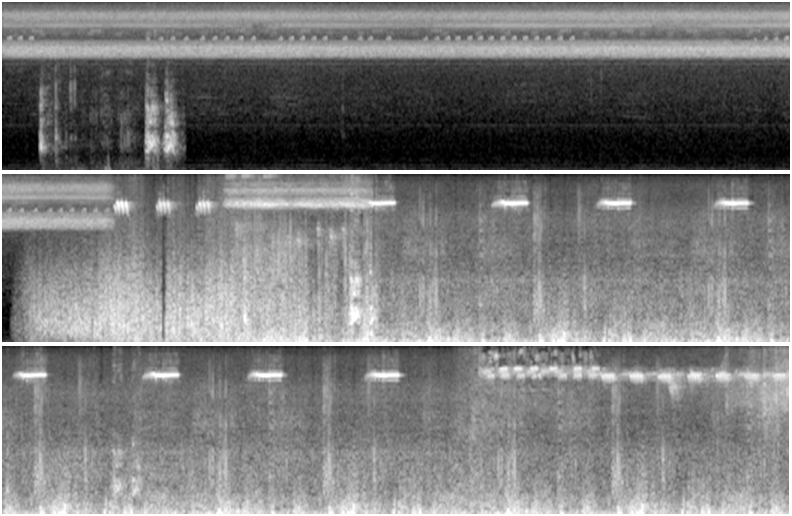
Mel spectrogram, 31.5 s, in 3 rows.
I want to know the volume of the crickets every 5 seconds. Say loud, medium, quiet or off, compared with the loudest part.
medium, medium, medium, loud, loud, loud, loud.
